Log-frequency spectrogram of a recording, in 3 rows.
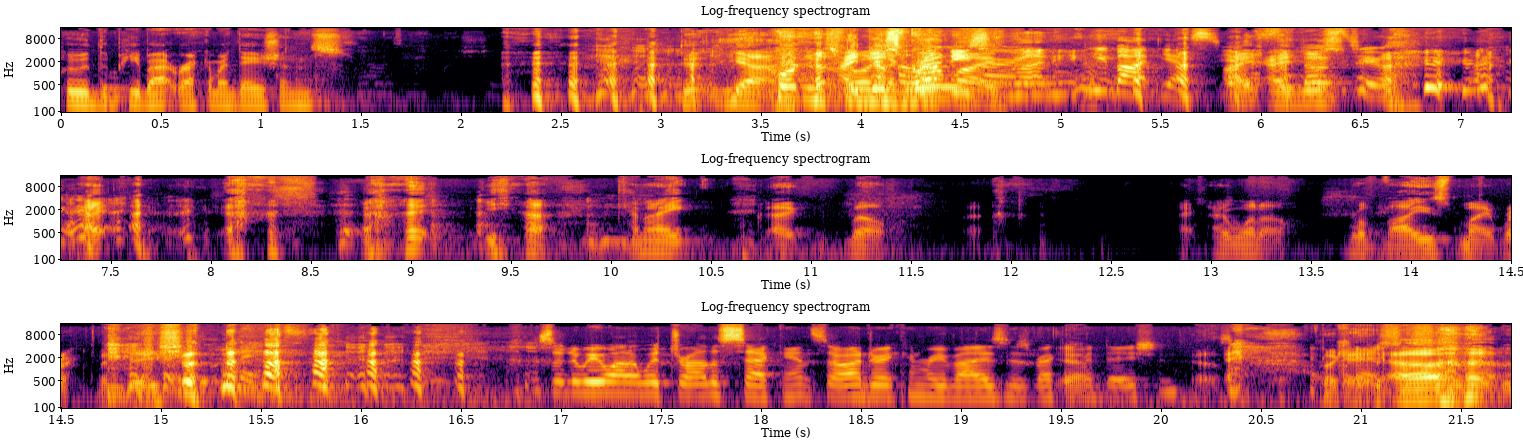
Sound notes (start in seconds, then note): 9.8 laughter; 17.0 laughter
